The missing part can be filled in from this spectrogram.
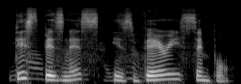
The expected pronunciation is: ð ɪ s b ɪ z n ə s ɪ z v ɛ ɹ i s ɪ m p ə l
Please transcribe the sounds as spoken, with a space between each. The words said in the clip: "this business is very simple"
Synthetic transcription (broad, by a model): ð ɪ s b ɪ z n ə s ɪ z v ɛ ɹ i s ɪ m p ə l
